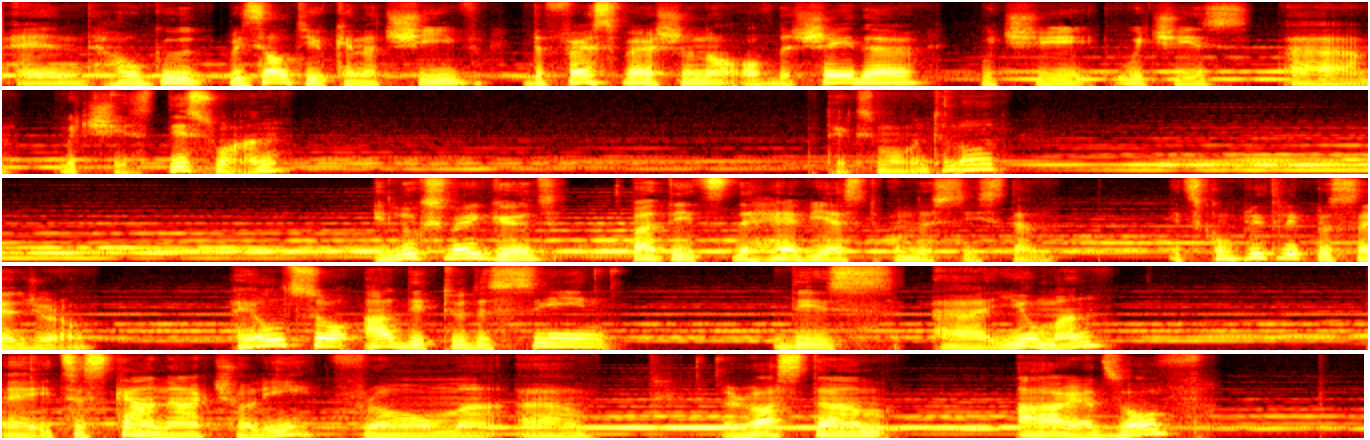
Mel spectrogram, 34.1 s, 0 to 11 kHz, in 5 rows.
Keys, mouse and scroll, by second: 5.7 click, 10.5 middle click, 16.3 middle click, 21.3 click, 21.9 click, 24.1 middle click.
